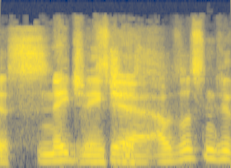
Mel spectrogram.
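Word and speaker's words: Nečas: Necas.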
